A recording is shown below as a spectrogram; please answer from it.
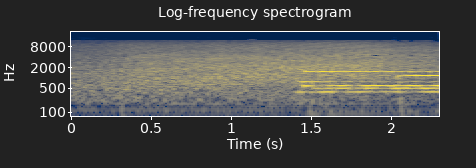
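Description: Rushing wash of surf and spray, swelling in as the spot begins. About one and a half seconds in, music with long held notes comes in over it.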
